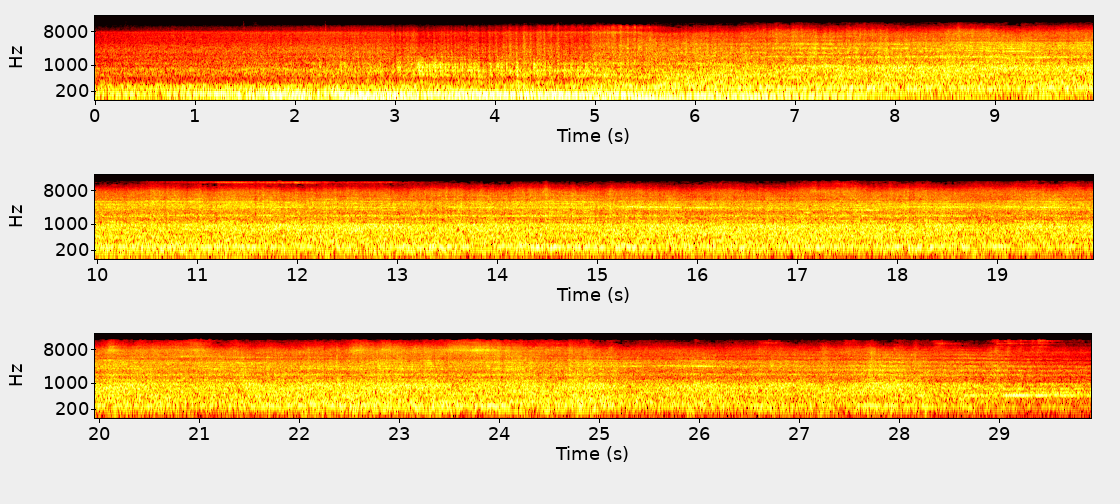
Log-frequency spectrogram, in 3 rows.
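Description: Class 68 diesel-electric locomotive running through at line speed at the head of an intermodal container freight train, its engine note strongest for the first several seconds. Then the long string of container wagons rolls past with a steady, loud rail noise.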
